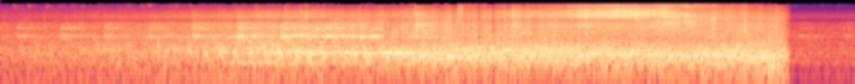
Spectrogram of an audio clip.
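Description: MBTA diesel work train with a tank car passing close by: engine and wheel noise grow louder over the first few seconds, then hold at a steady loud level as the cars go past. Near the end it cuts off abruptly to a quieter, distant train approaching.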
